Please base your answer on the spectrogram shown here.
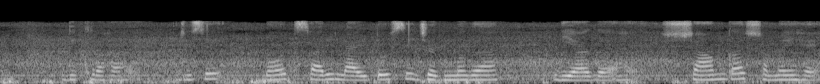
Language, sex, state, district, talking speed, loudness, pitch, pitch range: Hindi, female, Gujarat, Gandhinagar, 115 wpm, -18 LUFS, 215 Hz, 205-225 Hz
